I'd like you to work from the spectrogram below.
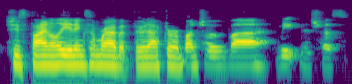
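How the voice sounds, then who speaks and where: Acting as game master, a man narrates a tabletop roleplay session briskly in an ordinary mid-range pitch. His scene descriptions are relaxed and loose, full of little fillers, and his microphone sounds somewhat dull and lo-fi.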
